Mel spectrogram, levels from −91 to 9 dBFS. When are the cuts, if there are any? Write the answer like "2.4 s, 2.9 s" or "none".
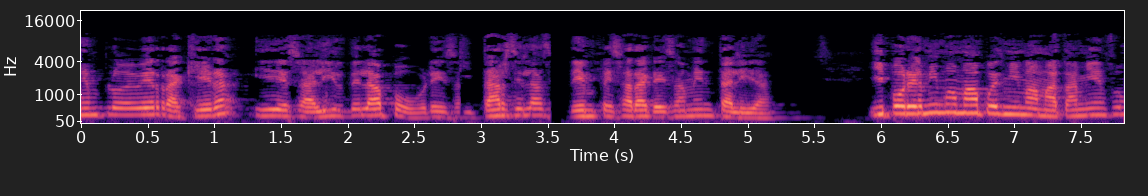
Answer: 2.8 s, 3.5 s, 4.3 s, 6.3 s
